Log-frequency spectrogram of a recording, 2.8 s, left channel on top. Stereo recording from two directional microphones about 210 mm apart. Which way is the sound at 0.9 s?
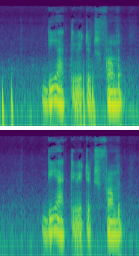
10° right (ahead or behind).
